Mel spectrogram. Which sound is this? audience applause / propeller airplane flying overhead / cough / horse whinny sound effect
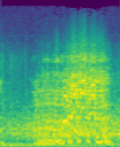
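horse whinny sound effect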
